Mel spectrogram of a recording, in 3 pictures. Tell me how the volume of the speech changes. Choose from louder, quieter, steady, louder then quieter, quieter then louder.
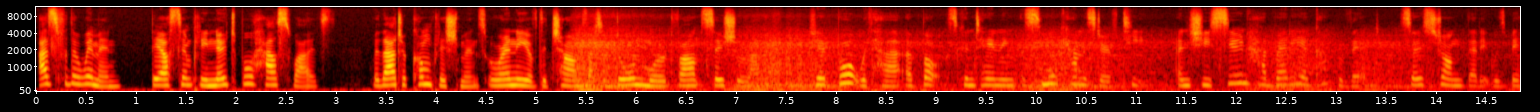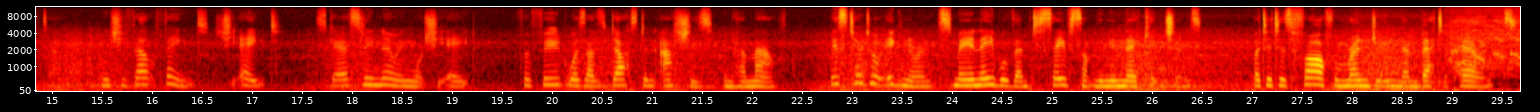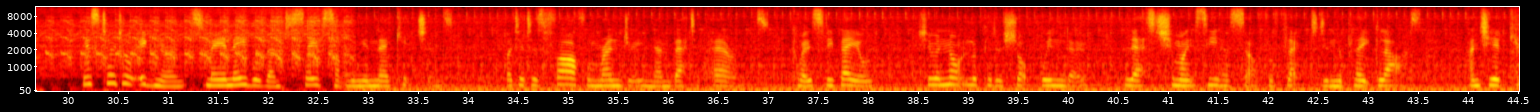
quieter then louder.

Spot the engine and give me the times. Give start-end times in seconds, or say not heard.
5.3-44.4.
